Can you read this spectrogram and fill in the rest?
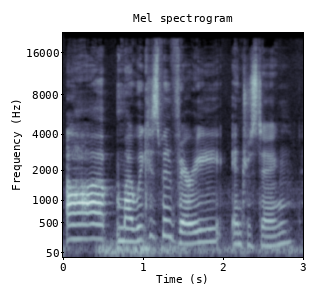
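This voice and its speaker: A woman's voice: mid-range voice, expressive, a little slow, a little hiss or hum. A woman, a guest on a comedy podcast, telling stories in a rambling, hesitant way full of restarts. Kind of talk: casual comedic chat.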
